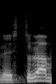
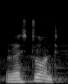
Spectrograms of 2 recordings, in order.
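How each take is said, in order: First: The word is said the French way. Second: The word is said the English way. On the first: "French में रेस्तरा बोलते हैं" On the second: "English में इसको बोलेंगे"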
